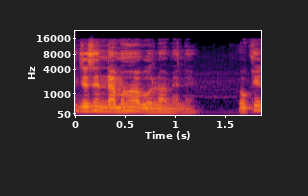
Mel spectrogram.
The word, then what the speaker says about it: नमः: याद रखना ह क्योंकि विसर्ग के उच्चारण में ह का उच्चारण होता है हल्के से ह का उच्चारण होता है जैसे नमः ठीक है शिवाय नमः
